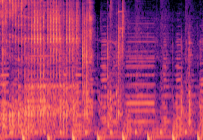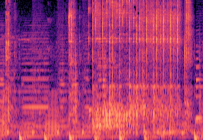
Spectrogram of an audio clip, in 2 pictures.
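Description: Background music with a steady beat and sustained instrumental notes.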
